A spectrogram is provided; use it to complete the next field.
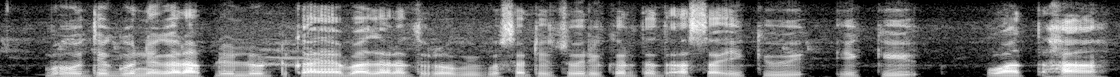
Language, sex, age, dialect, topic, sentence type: Marathi, male, 18-24, Southern Konkan, banking, statement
